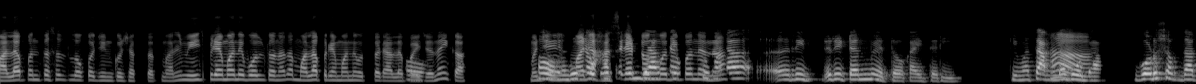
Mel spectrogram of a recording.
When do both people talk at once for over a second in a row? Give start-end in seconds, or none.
5.4-7.3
